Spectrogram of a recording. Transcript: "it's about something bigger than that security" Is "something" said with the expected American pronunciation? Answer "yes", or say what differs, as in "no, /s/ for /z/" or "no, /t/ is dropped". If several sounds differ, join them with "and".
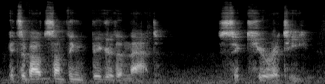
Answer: yes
